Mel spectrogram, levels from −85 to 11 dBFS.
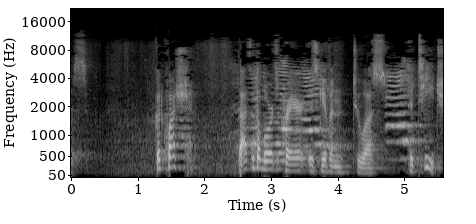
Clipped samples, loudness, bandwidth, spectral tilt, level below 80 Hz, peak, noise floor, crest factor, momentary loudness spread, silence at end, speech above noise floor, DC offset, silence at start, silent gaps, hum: under 0.1%; -20 LUFS; 12.5 kHz; -3 dB/octave; -64 dBFS; 0 dBFS; -51 dBFS; 22 dB; 15 LU; 0 s; 31 dB; under 0.1%; 0 s; none; none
